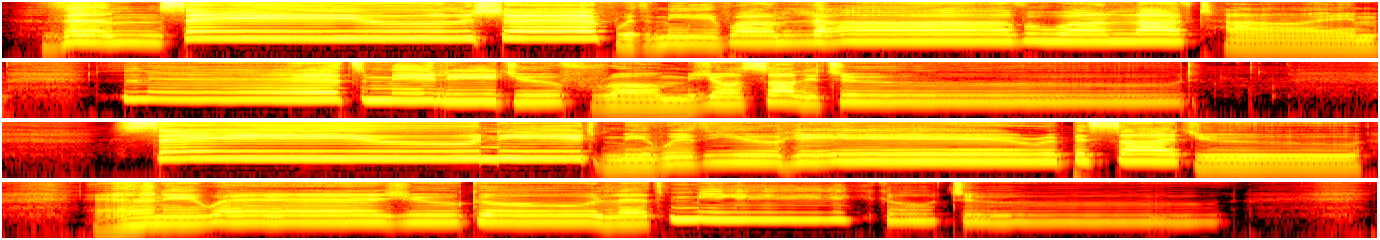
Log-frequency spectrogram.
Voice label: AudioTechnica AT2035 male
